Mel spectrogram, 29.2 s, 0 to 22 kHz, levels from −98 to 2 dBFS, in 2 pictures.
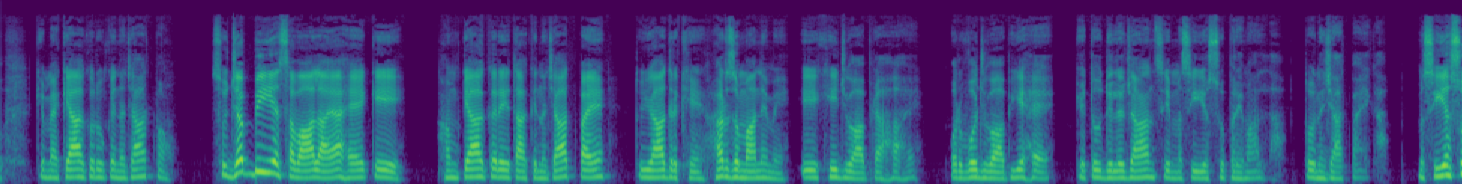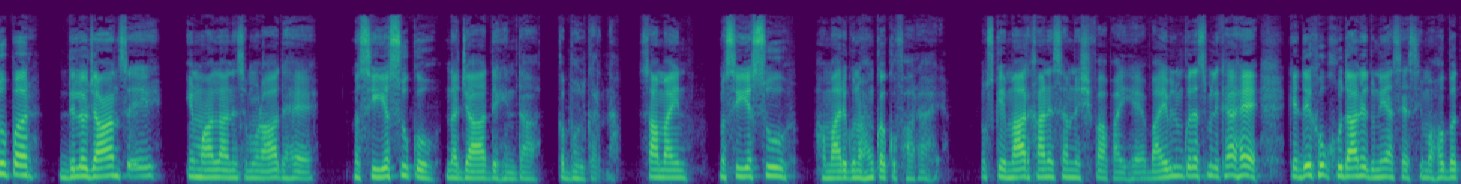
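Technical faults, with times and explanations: No technical faults detected.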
